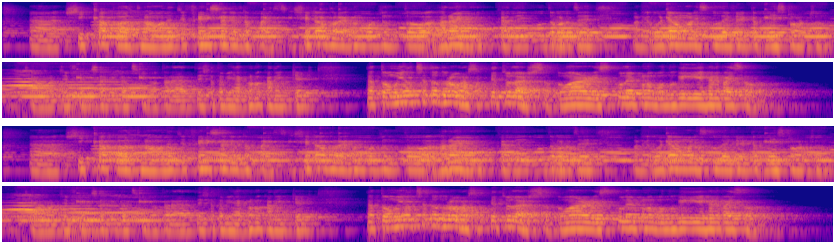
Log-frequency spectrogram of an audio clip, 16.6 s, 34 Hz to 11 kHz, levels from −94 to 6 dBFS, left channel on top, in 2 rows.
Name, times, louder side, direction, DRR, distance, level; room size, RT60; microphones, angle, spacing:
voice 1, 0.3-8.3 8.6-11.3 12.1-15.9, left 1 dB, 25° left, -3 dB, 3.6 m, -26 dB
sound 1, 0.9-9.9, left 1 dB, 10° left, 4.0 m, -26 dB
17.0 x 14.5 x 4.0 m, 1.0 s
head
